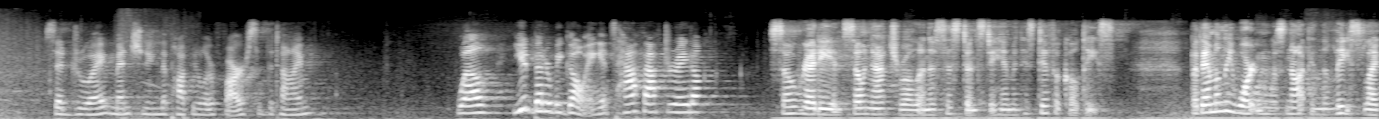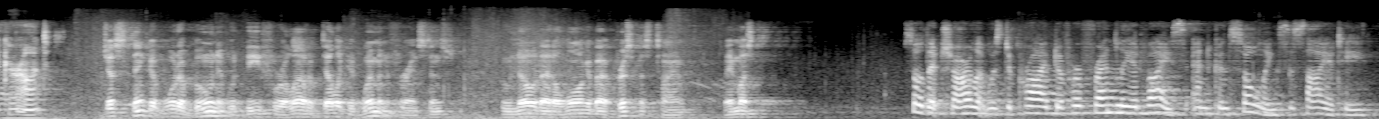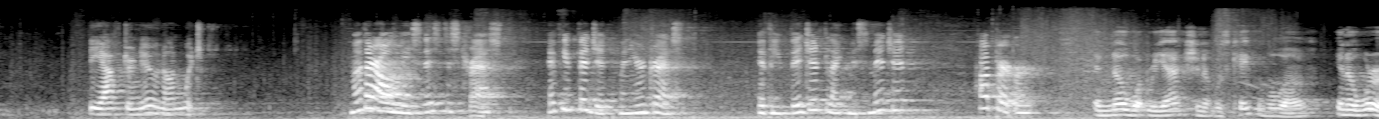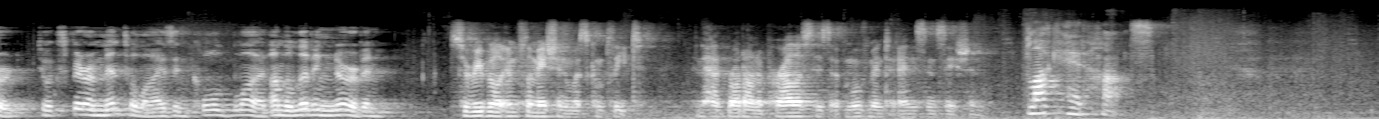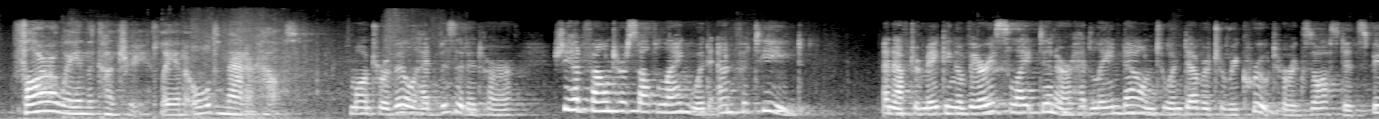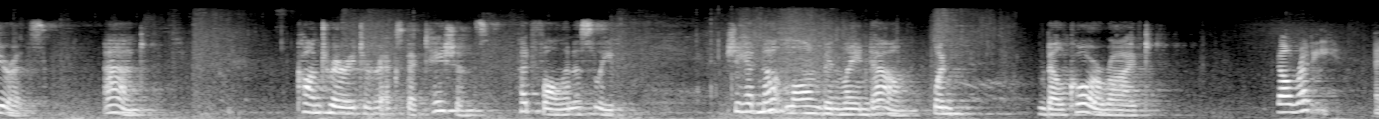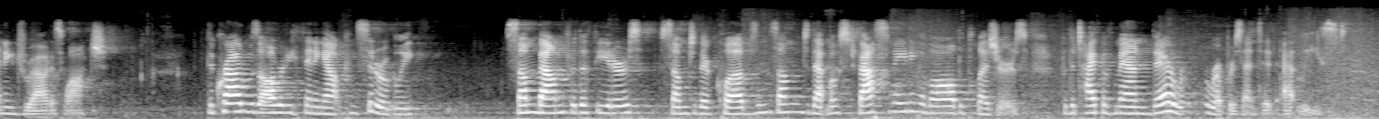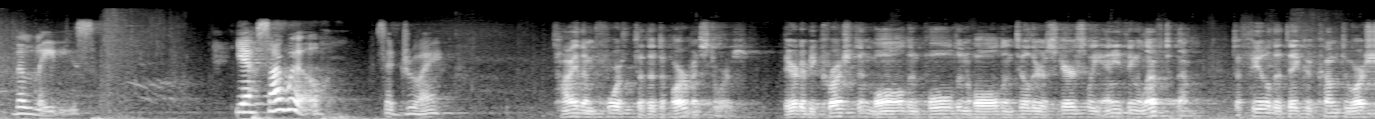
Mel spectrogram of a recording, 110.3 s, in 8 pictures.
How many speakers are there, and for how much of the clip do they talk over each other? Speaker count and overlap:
eight, no overlap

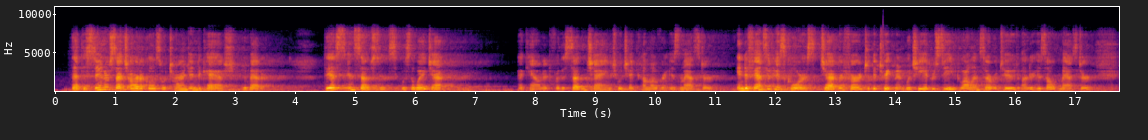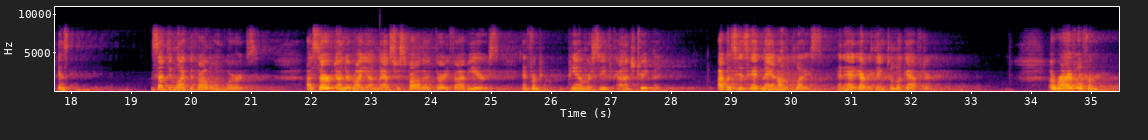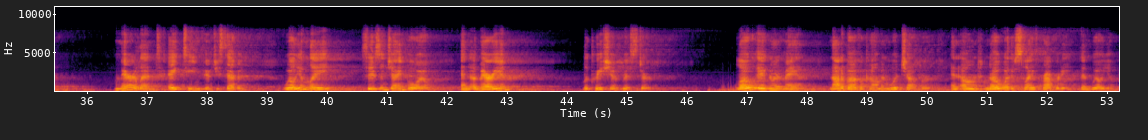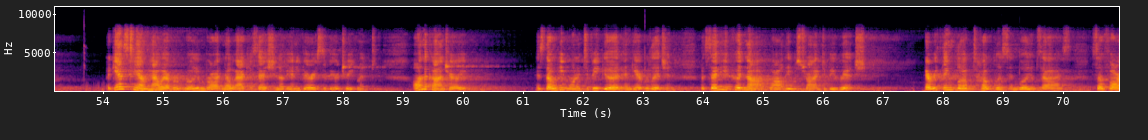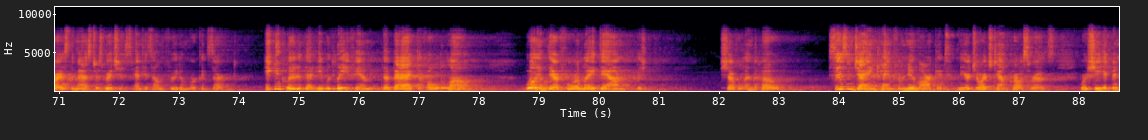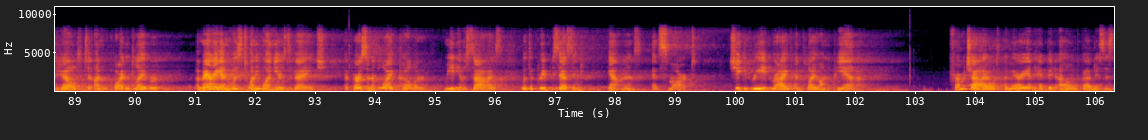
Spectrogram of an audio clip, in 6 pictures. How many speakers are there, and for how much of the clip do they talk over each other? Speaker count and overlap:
one, no overlap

